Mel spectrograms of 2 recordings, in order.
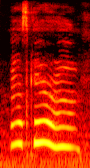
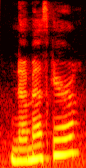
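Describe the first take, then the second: First: "Mascara." pitched much higher, bright reveal. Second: Said in the usual way. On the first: Shown as a demonstration. Showing viewers the lashes after mascara, pitched high. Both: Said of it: "so y'all can see the difference".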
